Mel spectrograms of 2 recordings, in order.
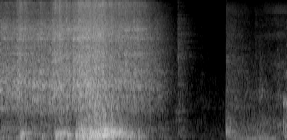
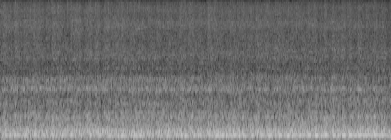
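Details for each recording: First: Twin turbo Nova engine: catches and runs rough and uneven for about two seconds, then dies; only one bank firing because the coils on one side were wired backwards. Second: Twin turbo Nova engine after flipping the reversed coil wiring on one bank, at idle: even, deep low rumble with no misfire stumble, firing on both banks and healthy; idle air-fuel still untuned.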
